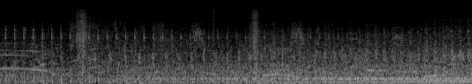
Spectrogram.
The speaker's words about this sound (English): You can hear all the boats out on the river, ferrying tourists.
